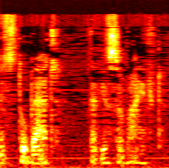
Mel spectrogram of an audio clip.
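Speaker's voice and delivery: whispered, almost breathless, the cruel words; hushed whisper. Retold or imitated. Survivor retelling a soldier's cruel words, whispered. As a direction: let it drop to a bare whisper.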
